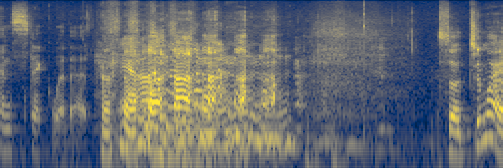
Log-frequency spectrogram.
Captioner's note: laughter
